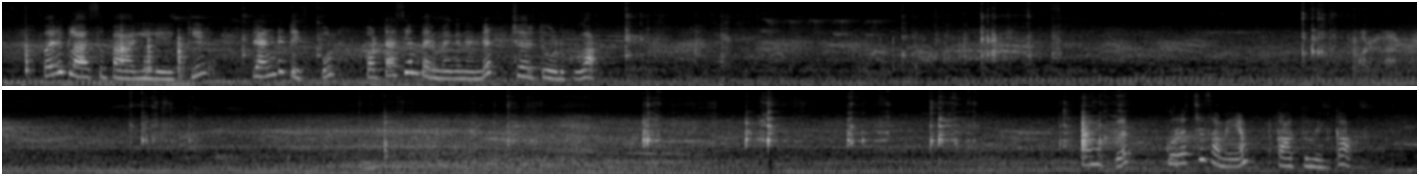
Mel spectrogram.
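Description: A young girl speaks close by, explaining calmly.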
